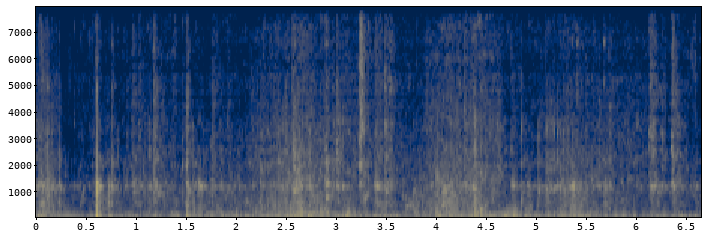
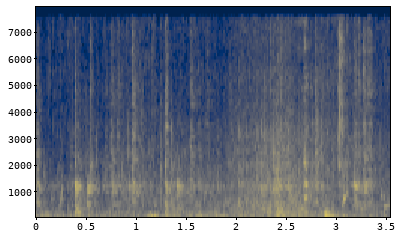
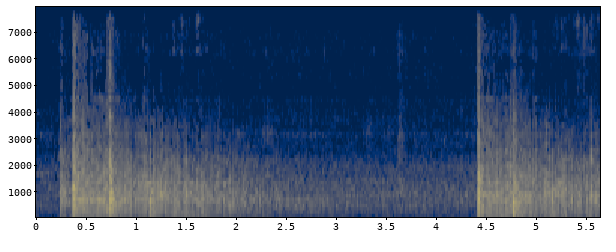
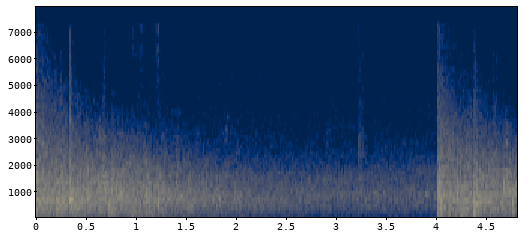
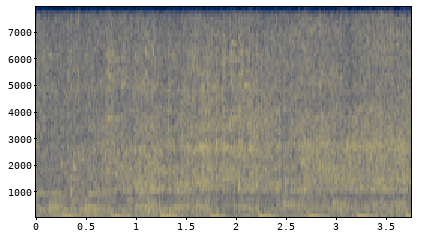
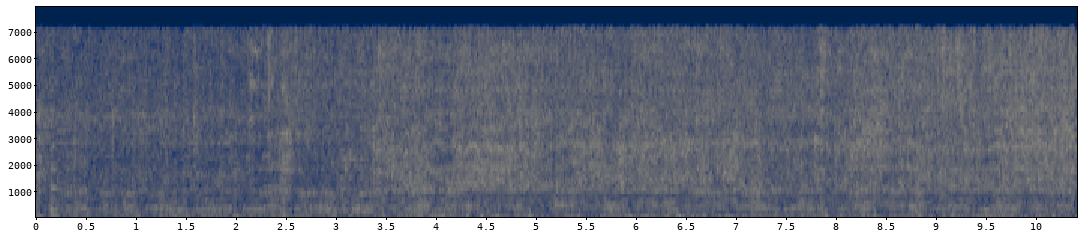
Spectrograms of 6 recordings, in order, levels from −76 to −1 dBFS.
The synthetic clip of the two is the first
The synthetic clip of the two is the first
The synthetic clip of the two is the second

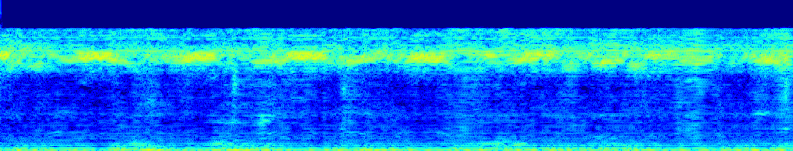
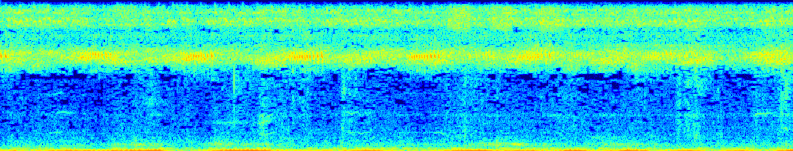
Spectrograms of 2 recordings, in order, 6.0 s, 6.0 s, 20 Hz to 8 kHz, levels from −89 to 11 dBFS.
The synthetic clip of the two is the first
